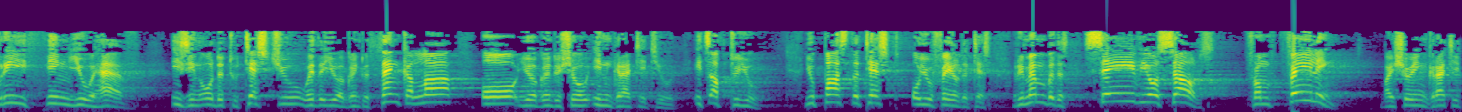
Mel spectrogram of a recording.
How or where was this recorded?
large echoing room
